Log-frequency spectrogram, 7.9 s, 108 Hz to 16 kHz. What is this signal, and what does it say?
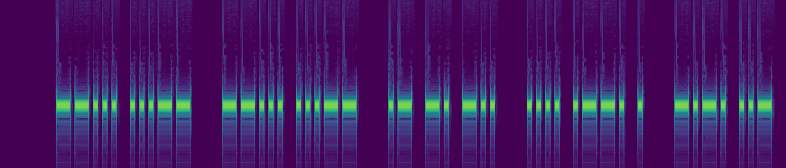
Morse code, heard as a keyed tone, about 26 wpm, 700 Hz. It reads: 73 73 AND HPE CU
